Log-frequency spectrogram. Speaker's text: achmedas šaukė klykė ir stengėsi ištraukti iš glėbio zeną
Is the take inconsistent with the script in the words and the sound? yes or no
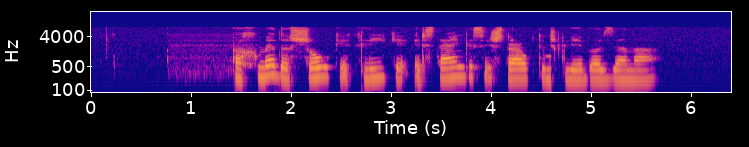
no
